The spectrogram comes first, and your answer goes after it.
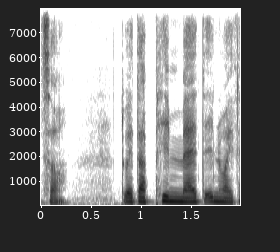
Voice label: "pumed", Welsh

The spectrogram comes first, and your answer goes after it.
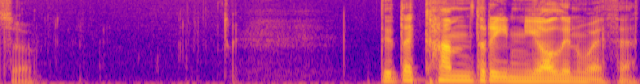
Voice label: "camdriniol", Welsh

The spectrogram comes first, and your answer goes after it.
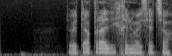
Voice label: "braich", Welsh

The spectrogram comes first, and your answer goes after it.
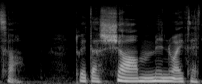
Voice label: "siom", Welsh

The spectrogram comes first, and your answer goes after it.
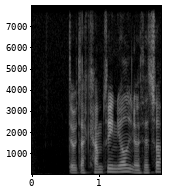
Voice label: "camdriniol", Welsh

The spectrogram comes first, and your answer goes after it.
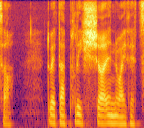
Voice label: "plesio", Welsh

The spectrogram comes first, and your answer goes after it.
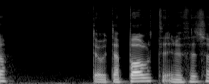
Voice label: "bord", Welsh

